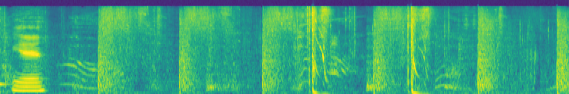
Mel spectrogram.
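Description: A rifle fires several shots in quick succession.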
